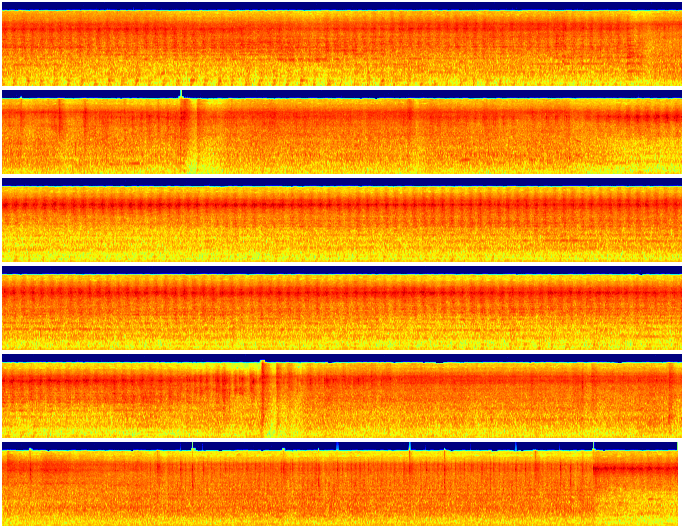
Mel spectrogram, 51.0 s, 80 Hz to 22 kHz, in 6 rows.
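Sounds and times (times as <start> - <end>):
sawmill machinery din: 0.0 - 50.9
sharp mechanical knocks: 10.4 - 11.2, 31.6 - 38.7.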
